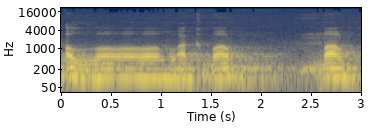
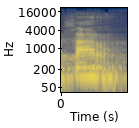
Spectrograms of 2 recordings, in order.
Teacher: rnya mati tuh sebelum roh harakatnya fathah maka hukum bacanya tafkhim tebal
